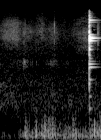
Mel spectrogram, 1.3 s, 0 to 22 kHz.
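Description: A single tap on the propeller of a Stinson 108-1 with a Franklin 220, during a preflight walkaround, produces a sharp, bright metallic ring over low rumbling background noise. The clear ring shows the prop has no crack.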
